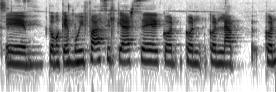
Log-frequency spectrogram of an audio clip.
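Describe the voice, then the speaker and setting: A woman at a moderate pace. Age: 20s. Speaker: astronomy graduate student. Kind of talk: casual chat.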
